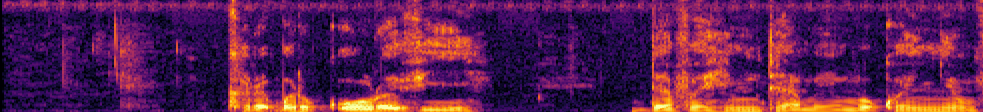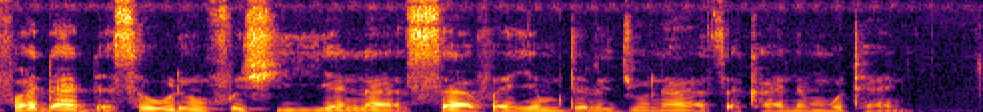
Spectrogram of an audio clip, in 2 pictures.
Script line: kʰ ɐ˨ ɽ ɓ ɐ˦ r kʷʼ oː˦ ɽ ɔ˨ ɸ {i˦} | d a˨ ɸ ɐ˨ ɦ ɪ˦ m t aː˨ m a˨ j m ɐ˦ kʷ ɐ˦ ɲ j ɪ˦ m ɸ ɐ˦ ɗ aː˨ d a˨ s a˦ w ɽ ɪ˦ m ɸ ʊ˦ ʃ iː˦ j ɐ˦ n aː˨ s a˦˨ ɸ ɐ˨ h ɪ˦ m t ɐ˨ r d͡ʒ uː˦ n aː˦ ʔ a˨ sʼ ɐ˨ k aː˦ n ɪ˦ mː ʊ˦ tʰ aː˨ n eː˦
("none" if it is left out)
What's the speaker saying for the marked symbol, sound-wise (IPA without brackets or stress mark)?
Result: iː˦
